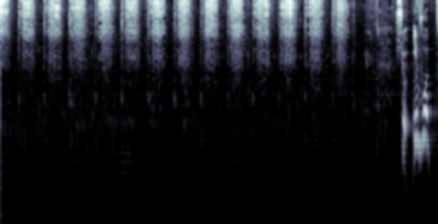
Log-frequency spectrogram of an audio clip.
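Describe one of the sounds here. A spray bottle hisses in quick, even bursts.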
